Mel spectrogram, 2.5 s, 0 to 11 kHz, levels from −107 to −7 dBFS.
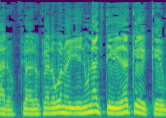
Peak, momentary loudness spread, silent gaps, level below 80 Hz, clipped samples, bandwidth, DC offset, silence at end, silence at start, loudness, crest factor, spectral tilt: -6 dBFS; 6 LU; none; -56 dBFS; under 0.1%; 10.5 kHz; under 0.1%; 0 s; 0 s; -17 LUFS; 12 dB; -5.5 dB/octave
